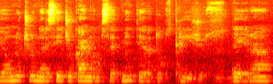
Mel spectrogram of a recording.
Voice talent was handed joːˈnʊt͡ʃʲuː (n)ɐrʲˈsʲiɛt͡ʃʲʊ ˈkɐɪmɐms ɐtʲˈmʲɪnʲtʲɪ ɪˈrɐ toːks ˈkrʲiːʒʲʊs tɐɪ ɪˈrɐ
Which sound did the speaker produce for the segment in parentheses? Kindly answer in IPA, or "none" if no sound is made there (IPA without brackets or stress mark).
n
